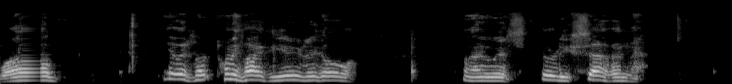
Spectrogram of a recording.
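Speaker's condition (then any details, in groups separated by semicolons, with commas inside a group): Parkinson's disease; young onset, diagnosed at 37 after about 5 years of noticed symptoms; about 25 years since diagnosis, tasks take two to three times longer, awaiting deep brain stimulation surgery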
